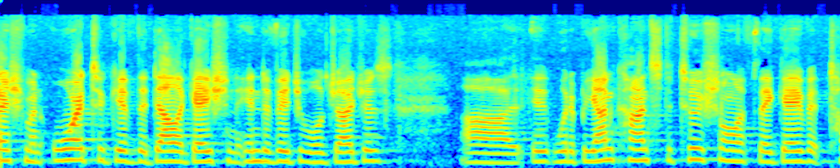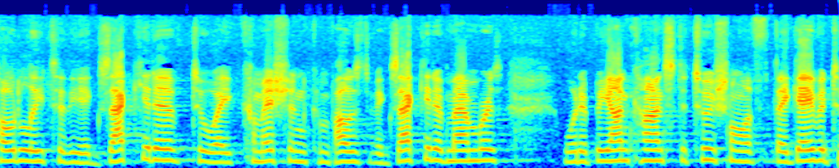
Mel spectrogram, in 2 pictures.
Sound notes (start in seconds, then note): none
